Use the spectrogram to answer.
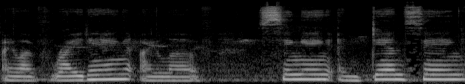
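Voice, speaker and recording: Noticeable background noise sits under a woman speaking at a very slow pace with ordinary pitch variation. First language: not English. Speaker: vlogger. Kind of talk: casual vlog talk.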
